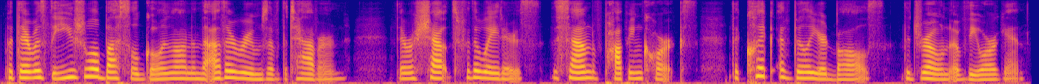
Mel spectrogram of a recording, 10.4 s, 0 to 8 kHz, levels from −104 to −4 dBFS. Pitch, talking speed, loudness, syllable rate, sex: 205 Hz, 210 wpm, -19 LUFS, 5.5 syllables/s, female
